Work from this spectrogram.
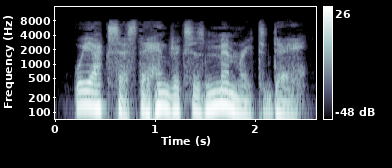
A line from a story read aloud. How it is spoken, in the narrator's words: Ortega said coldly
